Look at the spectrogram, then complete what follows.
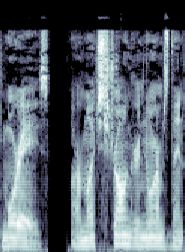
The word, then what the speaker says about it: mores: a bad look B morays mores pronounced mores are much stronger Norms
